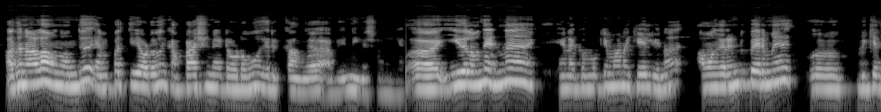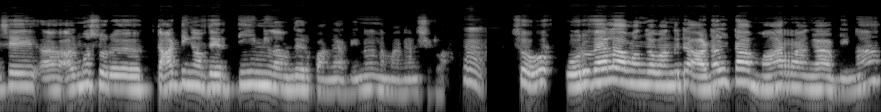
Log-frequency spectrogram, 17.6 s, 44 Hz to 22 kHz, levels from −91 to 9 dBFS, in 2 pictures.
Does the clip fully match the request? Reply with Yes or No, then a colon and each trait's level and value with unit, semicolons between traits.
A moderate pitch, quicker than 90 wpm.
Yes: medium, 180 Hz; average, 125 wpm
